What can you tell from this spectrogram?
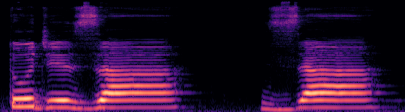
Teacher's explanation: یہاں پر ہم نے زا کو 2 حرکت کے برابر لمبا کرنا ہے، آپ یوں سمجھیں کہ زا کے اوپر کھڑی مد ہے تو اس کی مقدار ہوگی 2 حرکت کے برابر، اور زا میں صفیر بھی ہوگی یعنی سٹی بھی لائیں گے اس میں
